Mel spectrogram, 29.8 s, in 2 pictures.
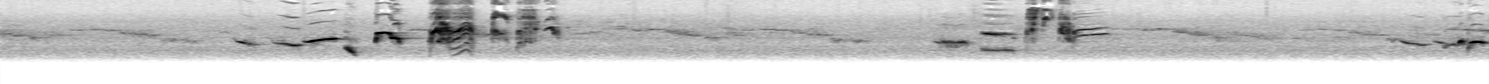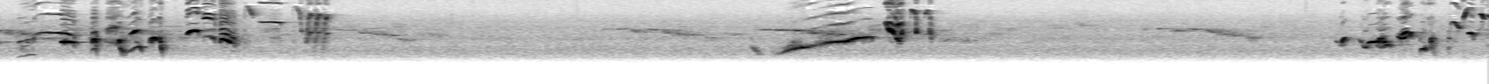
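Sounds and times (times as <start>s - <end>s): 
Eurasian blackbird song: 0.0s - 8.7s, 9.4s - 12.6s, 13.2s - 19.0s, 21.0s - 24.6s, 28.2s - 29.7s.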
